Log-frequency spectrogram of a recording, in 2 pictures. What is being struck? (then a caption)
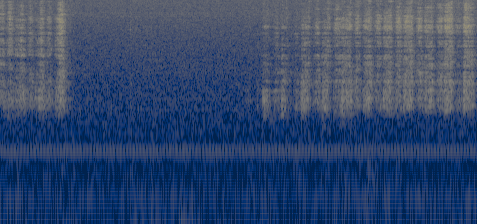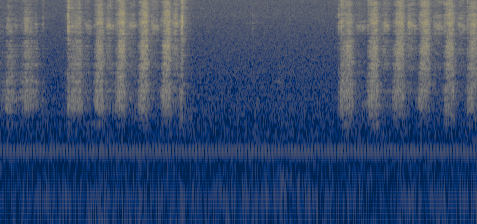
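Paper face chart on clipboard. A thin makeup brush held in the fingers makes short, quick scratching strokes on the eyebrow area of a flat paper face chart clipped to a clipboard. The soft, bright, papery scratches come in four clustered runs separated by pauses. A faint steady low hum continues underneath.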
